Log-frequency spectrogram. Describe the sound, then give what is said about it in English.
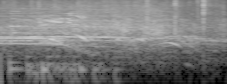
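Audience cheering and applauding for a performer coming onstage, a dense wash of clapping with shouts and whoops from the crowd, fading a little toward the end. “Y'all, make some noise for Kevin Allison.”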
